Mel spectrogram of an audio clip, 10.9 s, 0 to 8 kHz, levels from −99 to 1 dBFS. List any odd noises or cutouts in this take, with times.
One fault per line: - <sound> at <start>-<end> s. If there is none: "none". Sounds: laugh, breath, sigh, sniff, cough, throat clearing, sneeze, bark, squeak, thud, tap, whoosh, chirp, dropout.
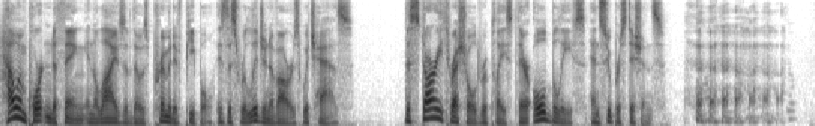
- laugh at 9.1-10.7 s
